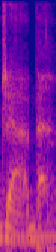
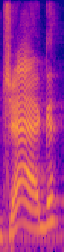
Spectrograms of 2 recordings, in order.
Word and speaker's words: Jag: types right the name's captain jab i said it wrong captain jag like the show i've been assigned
